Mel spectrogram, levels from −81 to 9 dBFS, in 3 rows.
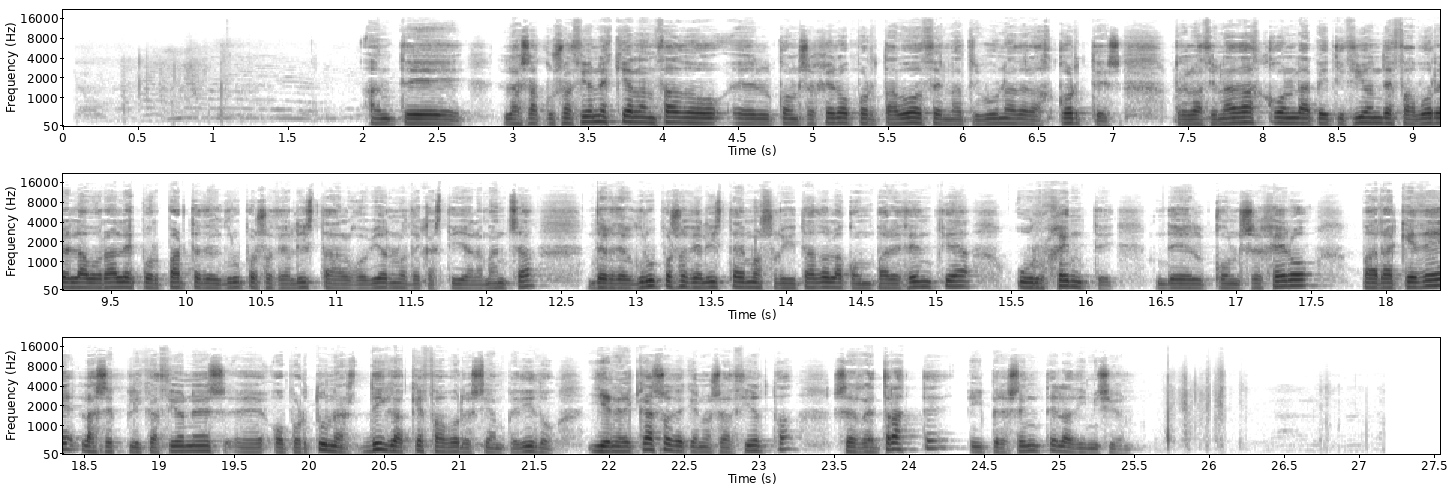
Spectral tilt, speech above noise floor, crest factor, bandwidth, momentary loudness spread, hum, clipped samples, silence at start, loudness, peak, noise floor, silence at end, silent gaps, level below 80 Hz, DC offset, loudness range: -4.5 dB/octave; 42 dB; 16 dB; 16 kHz; 9 LU; none; under 0.1%; 2 s; -17 LUFS; 0 dBFS; -59 dBFS; 1.45 s; none; -60 dBFS; under 0.1%; 4 LU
